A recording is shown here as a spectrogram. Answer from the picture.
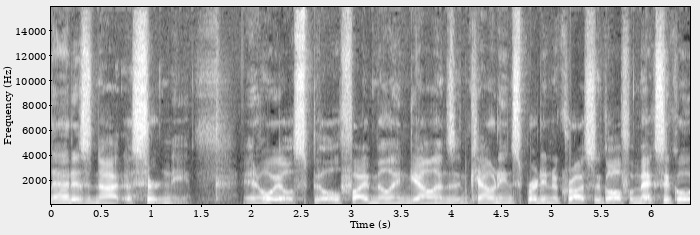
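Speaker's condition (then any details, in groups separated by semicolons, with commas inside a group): No condition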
